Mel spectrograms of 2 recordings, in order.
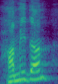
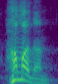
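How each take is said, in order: First: The vowel after the m is an e sound. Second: The vowel after the m is an a sound. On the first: "मीम के नीचे जेर" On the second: "मीम के ऊपर जबर"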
